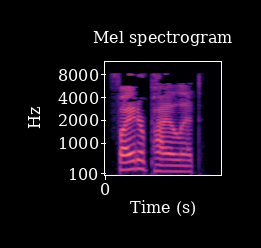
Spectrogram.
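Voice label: "fighter pilot", English, British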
